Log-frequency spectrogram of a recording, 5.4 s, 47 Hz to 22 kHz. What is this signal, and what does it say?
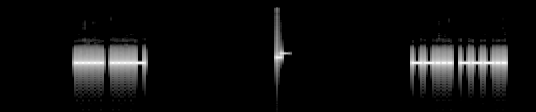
Morse code, heard as a keyed tone, about 40 wpm, 700 Hz. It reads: 54 78
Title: Numbers - 2-Digit 40wpm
